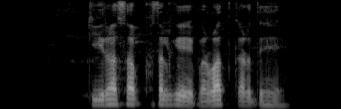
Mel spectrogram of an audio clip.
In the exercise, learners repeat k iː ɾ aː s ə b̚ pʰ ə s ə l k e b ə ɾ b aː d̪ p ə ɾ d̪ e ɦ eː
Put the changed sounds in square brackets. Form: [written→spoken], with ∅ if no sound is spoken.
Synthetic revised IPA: k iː ɾ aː s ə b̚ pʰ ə s ə l k e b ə ɾ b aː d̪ [p→k] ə ɾ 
